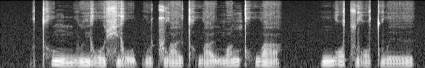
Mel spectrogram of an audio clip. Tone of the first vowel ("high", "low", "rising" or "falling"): falling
